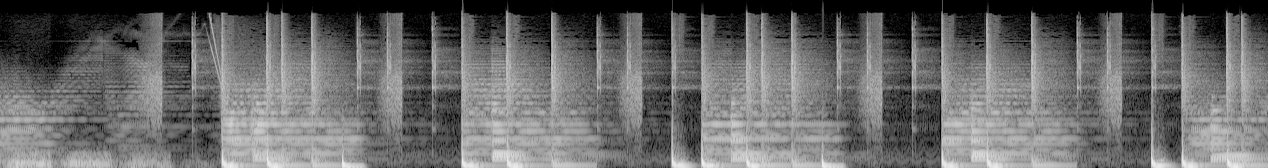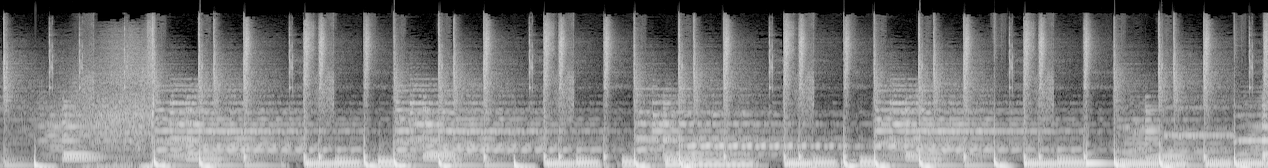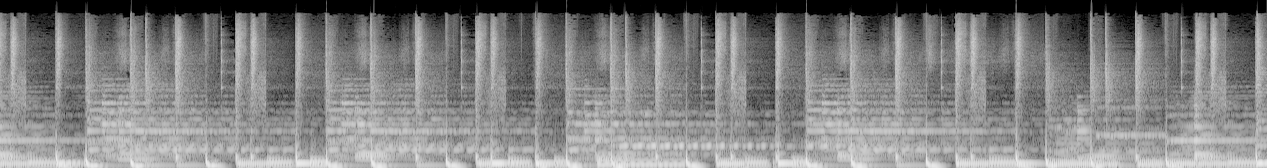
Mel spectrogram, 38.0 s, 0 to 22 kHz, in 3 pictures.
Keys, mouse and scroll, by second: 0.6 alt+click, 1.5 alt+click, 3.4 alt+click, 6.6 v, 7.6-7.9 alt+scroll up 1, 8.1 space, 8.7 alt+scroll down 1, 12.4 alt+scroll up 1, 13.2 space, 13.3 double click, 15.2 alt+scroll up 1, 15.5 alt+click, 15.7 double click, 16.1 space, 17.4 ctrl+g, 18.2 alt+scroll down 1, 18.7 double click, 21.2 space, 25.5-26.4 typing, 28.5 double click, 29.6 ctrl+f, 31.6 alt+scroll down 1, 32.3 alt+scroll up 1, 32.9 double click, 33.2 space, 34.8 space.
